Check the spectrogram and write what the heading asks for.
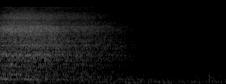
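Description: One forceful breath during Tummo breathing: a loud rush of air that starts suddenly and fades out over about a second and a half.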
